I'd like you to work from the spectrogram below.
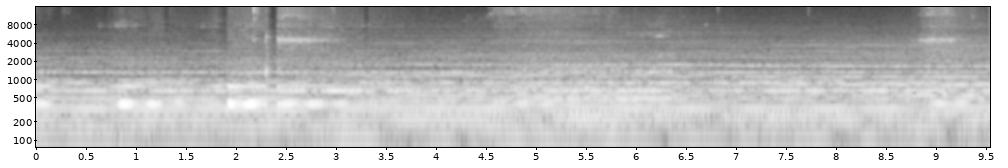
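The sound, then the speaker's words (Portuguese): A meditation bell rings during a guided breathing meditation, with a sustained, shimmering hum, struck again softly around two seconds in, its layered tones lingering steadily throughout without any voices. “Ouça o som do sino.”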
